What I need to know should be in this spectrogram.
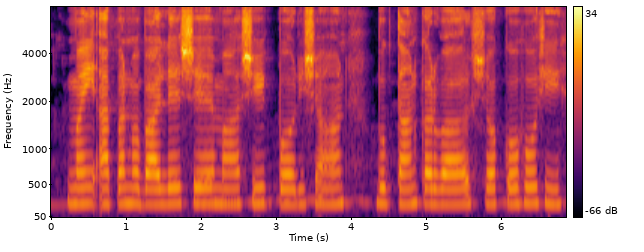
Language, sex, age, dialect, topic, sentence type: Magahi, female, 41-45, Northeastern/Surjapuri, banking, question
